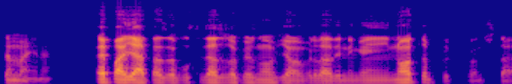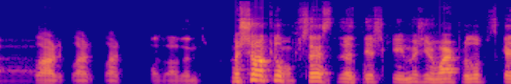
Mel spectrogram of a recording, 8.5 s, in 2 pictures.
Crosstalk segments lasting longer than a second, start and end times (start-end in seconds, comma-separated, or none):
6.2-7.4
